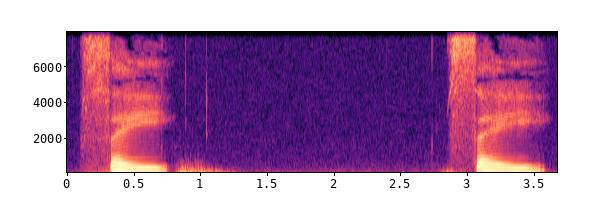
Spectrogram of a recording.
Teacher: it's a steady pitch around the middle tone of a person's voice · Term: mid-level tone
